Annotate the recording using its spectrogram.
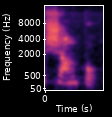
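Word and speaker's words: Tsangpo: शांगपो। ठीक है, टी यहाँ पे साइलेंट है।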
